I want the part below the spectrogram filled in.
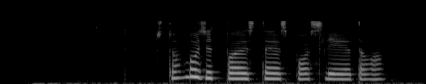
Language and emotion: Russian, neutral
